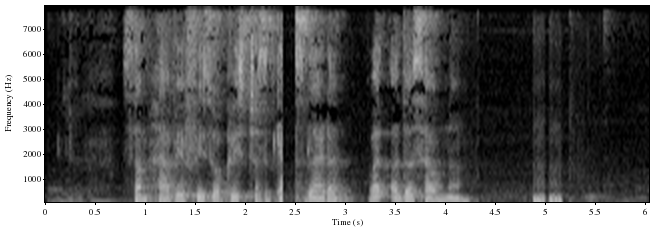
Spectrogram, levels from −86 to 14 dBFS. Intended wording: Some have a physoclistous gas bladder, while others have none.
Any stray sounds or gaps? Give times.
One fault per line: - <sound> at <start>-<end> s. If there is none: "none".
- dropout at 2.4-2.5 s
- laugh at 4.9-5.2 s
